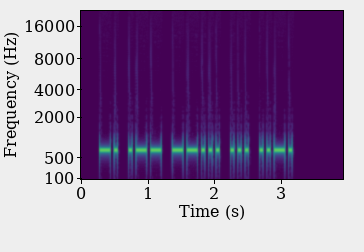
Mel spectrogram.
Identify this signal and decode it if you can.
Morse code, heard as a keyed tone, about 22 wpm, 700 Hz. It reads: NW7SF
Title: USA Call Signs - 5 Characters - Repeated 3x - 22wpm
